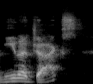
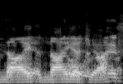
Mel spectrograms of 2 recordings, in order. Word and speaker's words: Nia Jax: Like I called her Nina Jax. He's literally always like Nia Jax. Yeah, he's literally like, stop it, stop calling her Nina.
